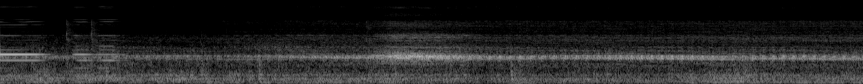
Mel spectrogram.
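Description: Small train wheels click rhythmically over rail joints.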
